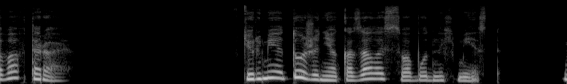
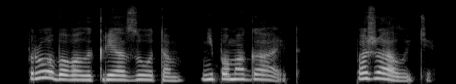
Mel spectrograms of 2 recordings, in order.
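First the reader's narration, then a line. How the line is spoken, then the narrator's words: Glum. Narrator (Russian): он уныло проговорил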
